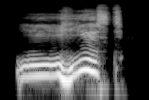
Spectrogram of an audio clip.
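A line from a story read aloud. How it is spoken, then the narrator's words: Hesitant mumble. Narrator (Russian): неуверенно промямлил он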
